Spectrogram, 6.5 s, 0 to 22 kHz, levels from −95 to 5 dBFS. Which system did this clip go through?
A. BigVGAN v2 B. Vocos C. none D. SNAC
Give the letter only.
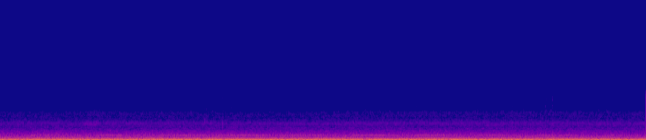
B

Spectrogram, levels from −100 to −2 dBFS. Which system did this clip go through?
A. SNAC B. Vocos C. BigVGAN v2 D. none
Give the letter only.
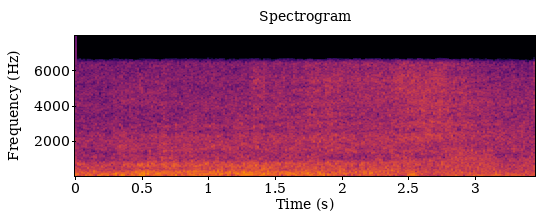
D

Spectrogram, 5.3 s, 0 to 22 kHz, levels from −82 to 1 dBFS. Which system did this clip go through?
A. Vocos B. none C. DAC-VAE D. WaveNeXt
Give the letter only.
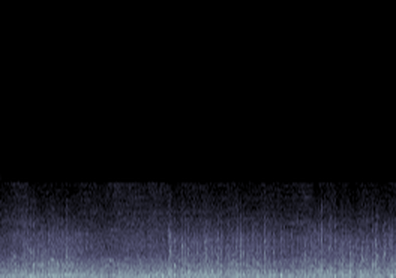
B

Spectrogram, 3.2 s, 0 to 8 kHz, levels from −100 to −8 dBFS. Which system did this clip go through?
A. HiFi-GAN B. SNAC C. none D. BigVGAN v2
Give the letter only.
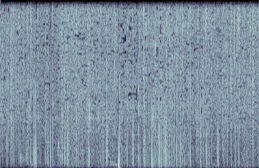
C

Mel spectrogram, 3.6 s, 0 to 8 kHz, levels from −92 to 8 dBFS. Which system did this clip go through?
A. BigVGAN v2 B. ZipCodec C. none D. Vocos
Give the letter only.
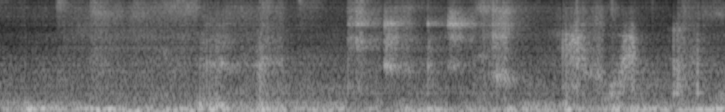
B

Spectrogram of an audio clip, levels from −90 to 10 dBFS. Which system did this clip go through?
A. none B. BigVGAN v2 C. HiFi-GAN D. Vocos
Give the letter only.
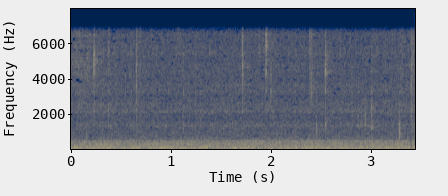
A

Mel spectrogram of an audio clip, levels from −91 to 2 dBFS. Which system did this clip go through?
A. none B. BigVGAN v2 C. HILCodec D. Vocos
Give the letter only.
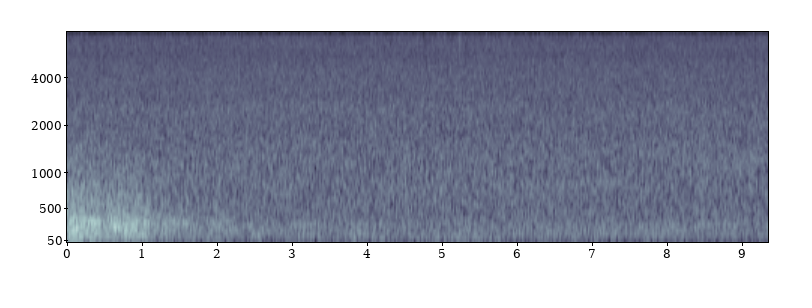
A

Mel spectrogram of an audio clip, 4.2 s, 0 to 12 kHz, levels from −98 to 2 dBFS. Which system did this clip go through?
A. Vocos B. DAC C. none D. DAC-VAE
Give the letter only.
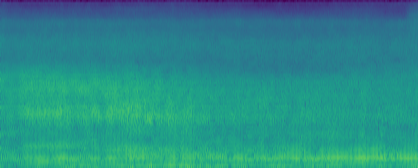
A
